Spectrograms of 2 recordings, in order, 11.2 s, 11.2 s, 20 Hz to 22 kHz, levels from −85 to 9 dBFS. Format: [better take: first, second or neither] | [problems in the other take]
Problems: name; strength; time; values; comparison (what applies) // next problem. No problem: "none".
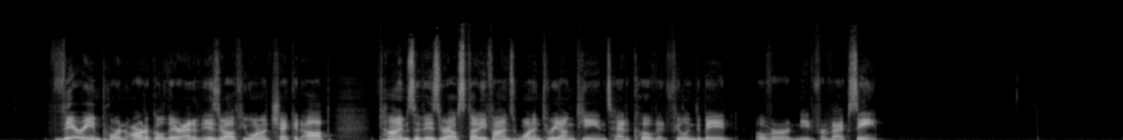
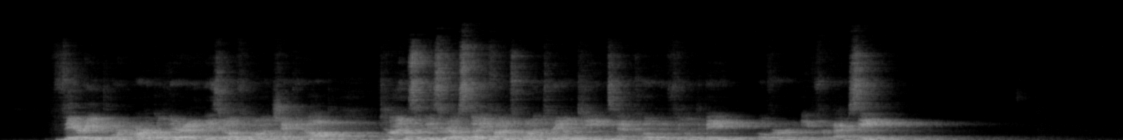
first | off-mic speech; far // room echo; strong; dies away in 1.8 s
